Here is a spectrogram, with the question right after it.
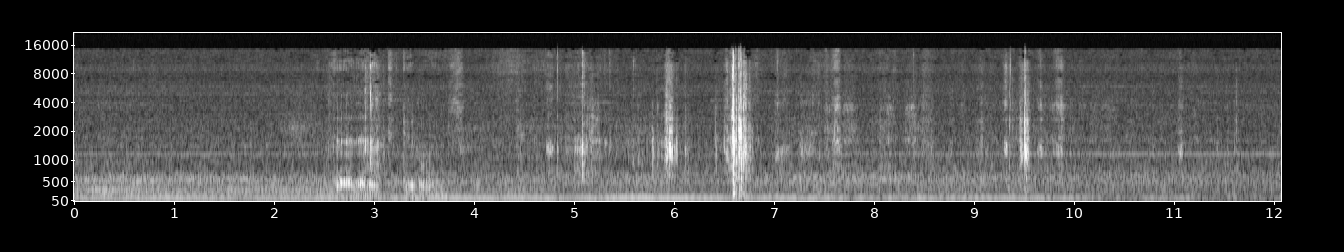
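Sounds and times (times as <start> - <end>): steady low hum: 0.0 - 12.0
handling clicks and crinkles: 2.8 - 3.3, 4.4 - 10.2, 10.8 - 11.8.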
